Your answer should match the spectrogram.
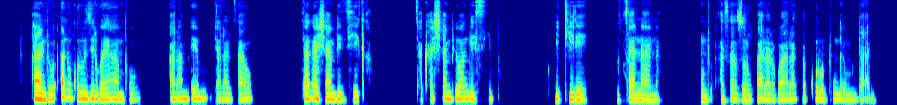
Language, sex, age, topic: Ndau, male, 18-24, health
